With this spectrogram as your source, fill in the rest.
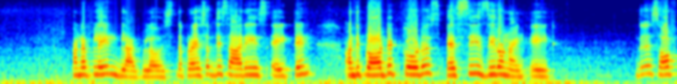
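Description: A young woman speaks clearly and with animation close to a microphone.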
